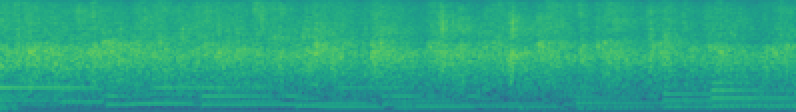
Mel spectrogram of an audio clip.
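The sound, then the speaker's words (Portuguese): An audience claps in steady, dense applause offered to God, holding at an even, loud level for the whole stretch, while sustained keyboard chords shift underneath. “Você pode dar uma salva de palmas a Deus?”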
